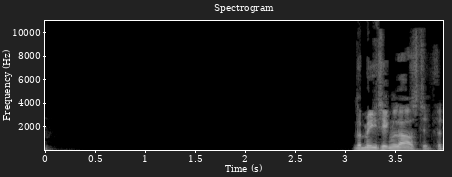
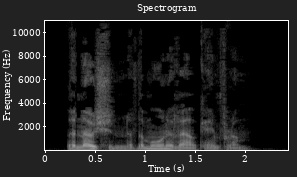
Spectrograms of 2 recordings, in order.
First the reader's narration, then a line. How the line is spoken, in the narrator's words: he began quietly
